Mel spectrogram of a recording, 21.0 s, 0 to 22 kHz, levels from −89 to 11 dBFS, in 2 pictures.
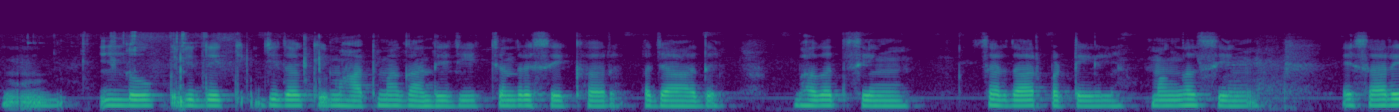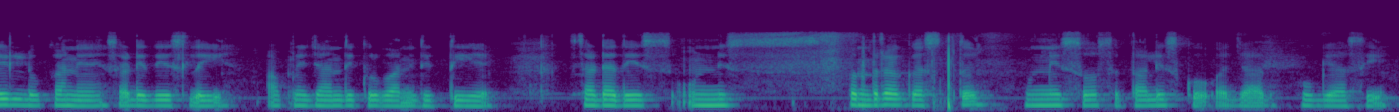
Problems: none marked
